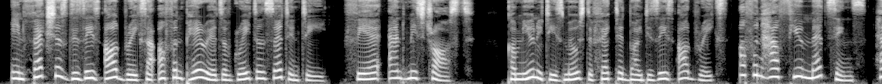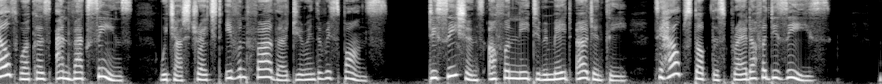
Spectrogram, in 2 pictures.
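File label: West African English, female, narration; accent of africa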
